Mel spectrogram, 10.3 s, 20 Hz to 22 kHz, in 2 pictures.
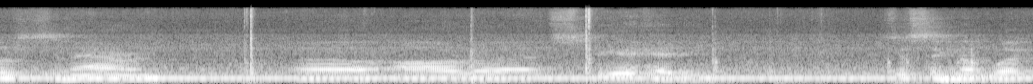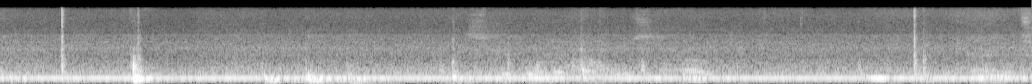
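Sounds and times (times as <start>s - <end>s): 
air conditioner hum: 0.0s - 10.3s
speech: 4.5s - 5.3s
small knocks: 5.8s - 8.5s.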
